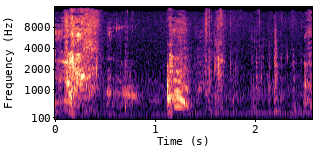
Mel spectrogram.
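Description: Two harsh, voiced bursts about a second apart, each like a cough or forceful throat clearing, in a small room with faint background noise.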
